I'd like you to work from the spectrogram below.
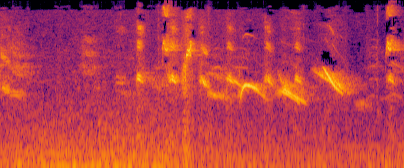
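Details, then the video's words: Male Green-winged saltator in macheando singing to provoke other males: a quiet start, then a rapid string of descending whistled slurs mixed with high sharp notes. "Melhor Trinca-ferro Macheando com Trinca ferro cantando Para Esquentar Trinca ferro"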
